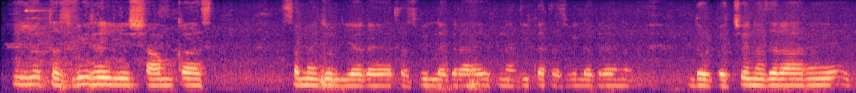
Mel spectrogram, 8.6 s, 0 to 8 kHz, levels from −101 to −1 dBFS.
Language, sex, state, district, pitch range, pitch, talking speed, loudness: Hindi, male, Odisha, Khordha, 160-175 Hz, 165 Hz, 155 wpm, -16 LUFS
